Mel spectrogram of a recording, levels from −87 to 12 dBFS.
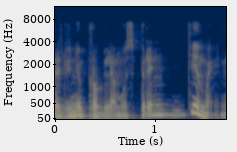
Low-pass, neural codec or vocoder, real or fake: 7.2 kHz; none; real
